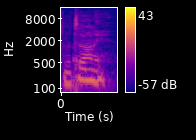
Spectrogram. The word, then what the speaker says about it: Matane: It's Matane.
